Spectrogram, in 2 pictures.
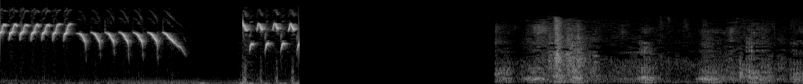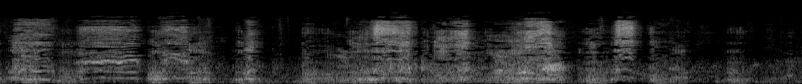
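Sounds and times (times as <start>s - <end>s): pig grunting: 5.0s - 16.0s
pig squealing: 6.4s - 15.6s.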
